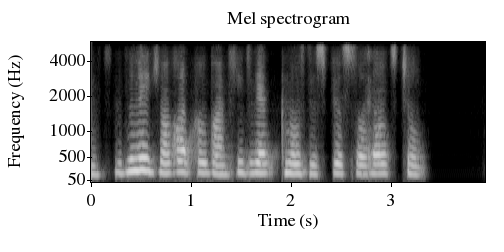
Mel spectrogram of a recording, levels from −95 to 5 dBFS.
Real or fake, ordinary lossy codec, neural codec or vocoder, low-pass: fake; none; codec, 16 kHz, 0.5 kbps, FreqCodec, smaller model; 5.4 kHz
